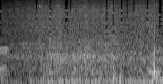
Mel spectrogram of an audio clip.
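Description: Ram pickup truck driving past at street speed: a steady engine and tyre rumble.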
